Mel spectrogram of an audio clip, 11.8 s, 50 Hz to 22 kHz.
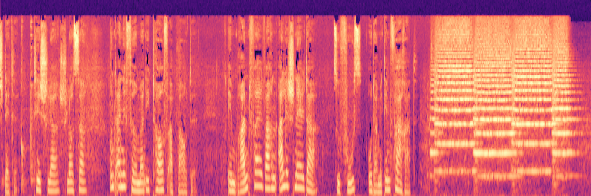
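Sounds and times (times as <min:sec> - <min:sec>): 
speech: 0:00.0 - 0:08.4
village fire alarm siren wailing: 0:08.5 - 0:11.8.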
